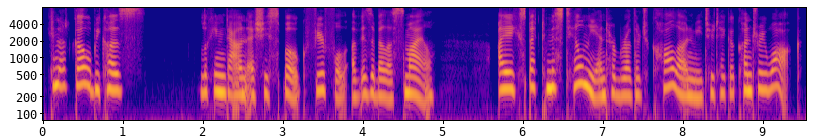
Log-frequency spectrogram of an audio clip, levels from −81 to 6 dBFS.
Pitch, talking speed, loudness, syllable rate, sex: 245 Hz, 170 wpm, -18 LUFS, 5.5 syllables/s, female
